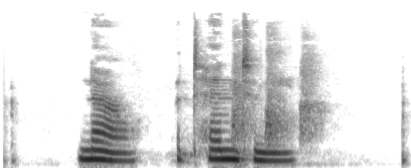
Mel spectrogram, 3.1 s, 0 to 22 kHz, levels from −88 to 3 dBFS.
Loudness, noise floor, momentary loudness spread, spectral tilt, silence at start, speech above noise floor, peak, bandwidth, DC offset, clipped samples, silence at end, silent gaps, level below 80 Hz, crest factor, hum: -18 LUFS; -74 dBFS; 17 LU; -6 dB/octave; 0.6 s; 57 dB; -6 dBFS; 14 kHz; under 0.1%; under 0.1%; 0.75 s; none; -60 dBFS; 14 dB; none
